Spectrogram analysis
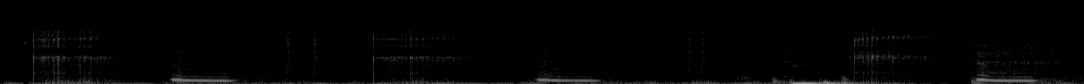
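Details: Simulated snoring performed by a voice actor in a sleep roleplay: soft, regular, low rumbling snores on each inhale and gentle exhales.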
